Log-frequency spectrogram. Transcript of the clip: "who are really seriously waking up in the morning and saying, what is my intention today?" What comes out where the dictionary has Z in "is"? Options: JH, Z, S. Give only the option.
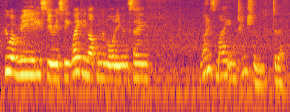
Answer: Z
